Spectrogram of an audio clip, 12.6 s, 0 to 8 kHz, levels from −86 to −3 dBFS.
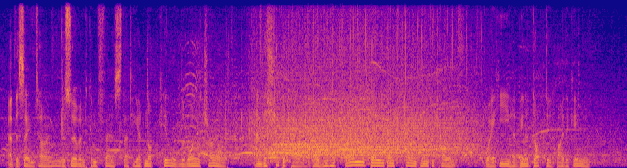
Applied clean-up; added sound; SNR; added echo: none; Applause / Crowd / Cheering; -2 dB; none.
